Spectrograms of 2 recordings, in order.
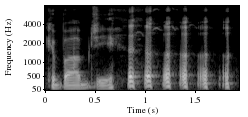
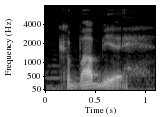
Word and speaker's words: Kebabje: I like that every English speaker pronounces it Kebabji. And Morin says Kebabji is just glowing because he got a new girlfriend. But in Dutch, it's Kebabje. Meaning small kebab.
